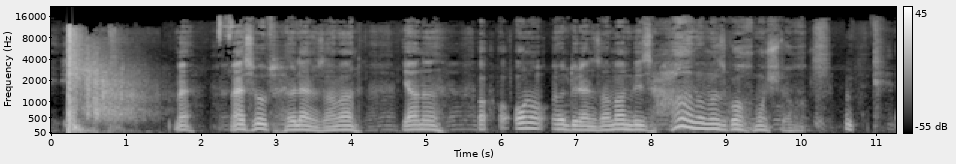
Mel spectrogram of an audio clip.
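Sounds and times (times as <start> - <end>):
gunshot: 0.2 - 1.6
speech: 1.6 - 11.2.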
